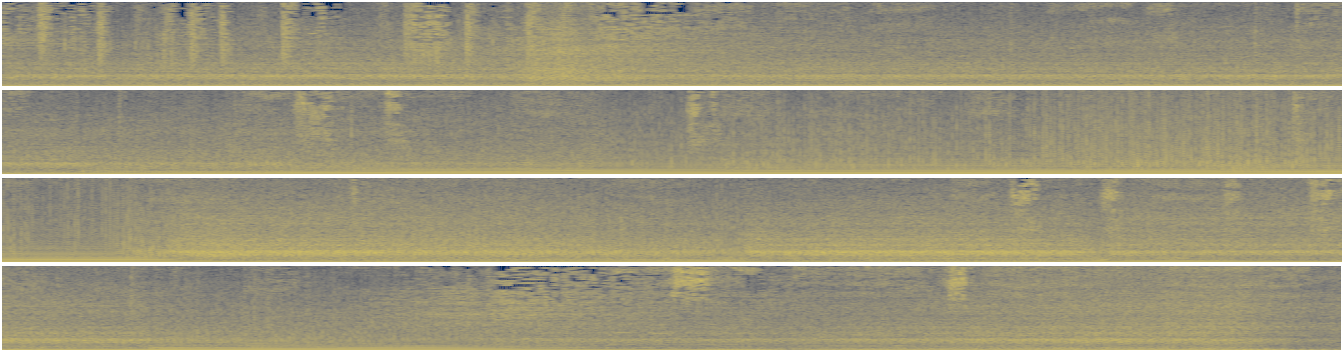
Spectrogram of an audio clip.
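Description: Honda CR-Z Mugen RZ's engine and exhaust under way: steady for several seconds, then rising in pitch under acceleration, then falling off. Revs dip sharply twice in quick succession, rise once more and fall away near the end.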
